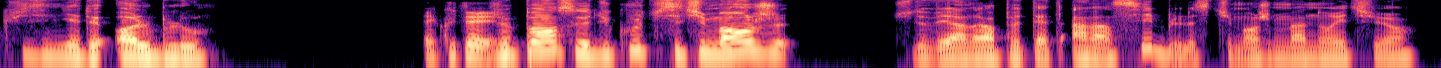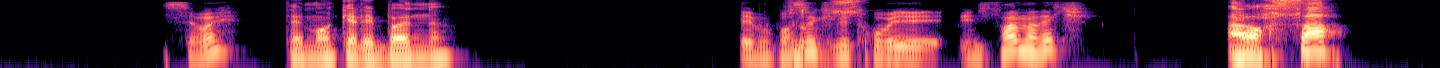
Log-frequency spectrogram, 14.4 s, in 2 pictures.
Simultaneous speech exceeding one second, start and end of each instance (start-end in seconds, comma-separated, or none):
none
